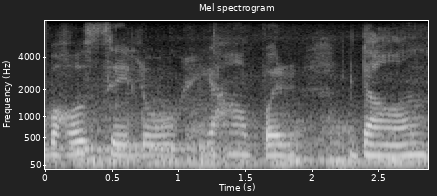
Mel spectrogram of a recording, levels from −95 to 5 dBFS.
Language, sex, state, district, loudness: Hindi, female, Himachal Pradesh, Shimla, -18 LUFS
